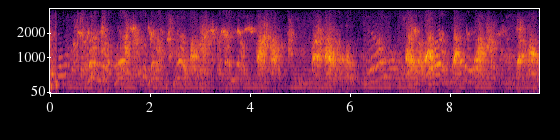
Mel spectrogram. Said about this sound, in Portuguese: É que os cachorros estão brigando.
